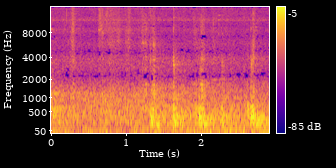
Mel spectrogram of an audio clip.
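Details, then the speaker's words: Mitsubishi Pajero TR4 (one of the last built): suspension clunk on the passenger side after hitting a pothole, heard when pulling away and braking; dull irregular clunks as the wheel is rocked by hand, and the control arm bushing is found slipped out of its seat. "a bucha do braço da suspensão a ela destacou cassol tinha lhe agora o amor vou tirar roda fora e vamos ver o que"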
